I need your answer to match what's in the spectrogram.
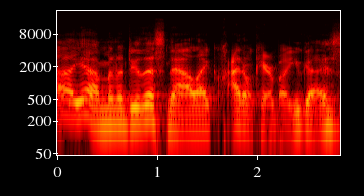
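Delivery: careless, dismissive tone. Describing a game hero who doesn't care: imitating Flicker not caring. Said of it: "he just doesn't care".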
